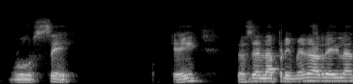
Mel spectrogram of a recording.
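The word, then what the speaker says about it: você: ¿Por qué se pronuncia voé? se pronuncia vocé con la e, por lo que el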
